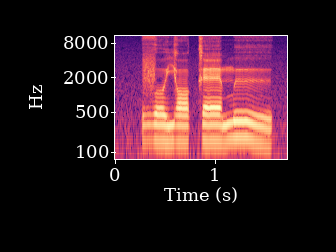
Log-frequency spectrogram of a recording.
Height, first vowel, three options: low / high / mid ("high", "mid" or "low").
mid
